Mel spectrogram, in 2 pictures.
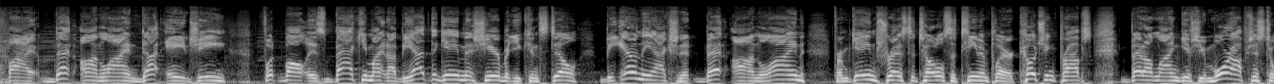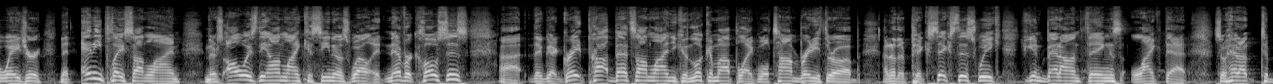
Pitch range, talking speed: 140-195 Hz, 215 wpm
